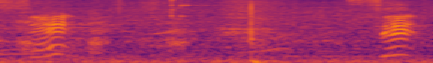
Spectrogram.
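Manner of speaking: breathless commands after running; winded, catching breath. Real, not acted. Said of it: "I'm out of breath now".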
